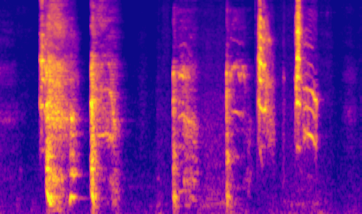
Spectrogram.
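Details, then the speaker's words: Parrot named Gru mimicking human coughs to summon his owner: six short, high-pitched, raspy cough-like bursts, imitated cough, not an illness. "so when you hear grow do this it's actually him calling for Sarah like hey come over here"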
